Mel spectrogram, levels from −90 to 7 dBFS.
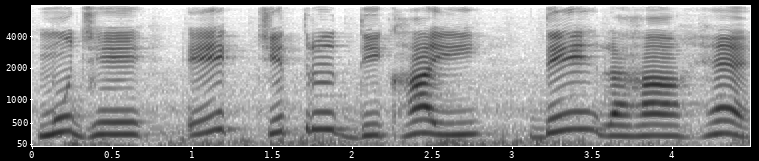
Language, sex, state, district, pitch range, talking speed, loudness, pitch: Hindi, female, Madhya Pradesh, Katni, 235-305 Hz, 95 wpm, -17 LUFS, 260 Hz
